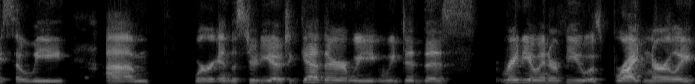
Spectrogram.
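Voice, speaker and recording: A woman with a Southern US accent speaks at a fairly low pitch with fairly even intonation. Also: moderate pace. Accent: Southern American. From North Carolina. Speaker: country singer-songwriter. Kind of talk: interview answer.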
